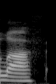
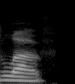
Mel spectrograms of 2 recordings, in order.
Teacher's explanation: Laugh ends in F with no throat vibration. Love ends in V with vibration. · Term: voiceless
